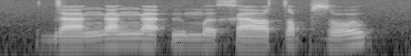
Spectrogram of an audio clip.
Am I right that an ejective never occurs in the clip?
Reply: yes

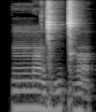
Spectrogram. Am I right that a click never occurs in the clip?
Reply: no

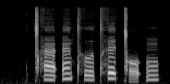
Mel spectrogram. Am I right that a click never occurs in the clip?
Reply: no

